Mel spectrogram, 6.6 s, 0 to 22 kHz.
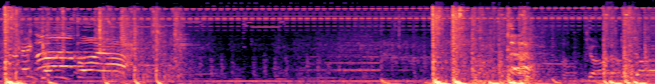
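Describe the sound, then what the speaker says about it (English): Gunfire in Watch Dogs: Legion on PS5, with sharp shot bursts at the start and again near the end, broken by a quieter gap and mixed with urgent voices. "Suspect has opened fire! Incoming fire!"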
